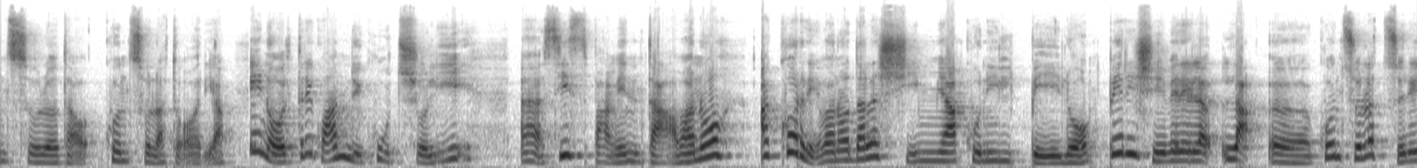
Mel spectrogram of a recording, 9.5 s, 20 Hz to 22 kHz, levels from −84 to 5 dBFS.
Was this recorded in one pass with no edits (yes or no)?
yes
